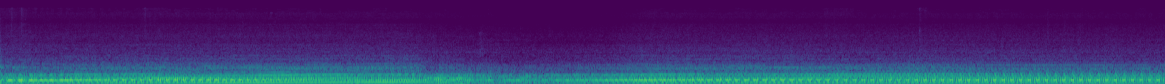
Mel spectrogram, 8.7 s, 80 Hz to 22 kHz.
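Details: C6 Corvette V8 after an aggressive cam and long-tube header swap, retuned with HP Tuners: even, low burble dips briefly then recovers, no hunting or stalling. Smooth idle and running.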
